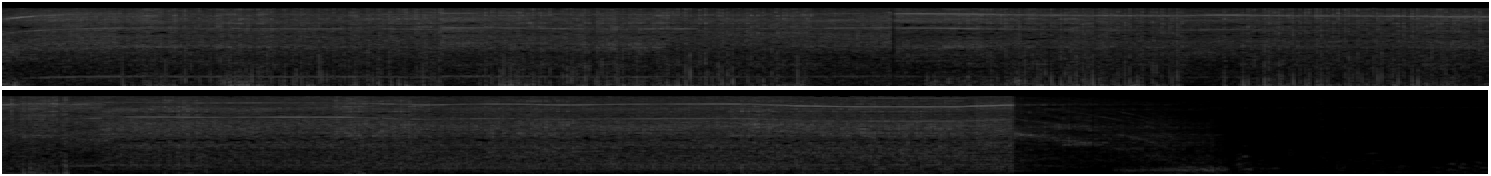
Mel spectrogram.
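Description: Angle grinder grinding the tapered point of a steel center punch clamped in a vise. It runs up at once to a steady high whine with grinding noise, its pitch sagging slightly as the disc is pressed against the steel. It is switched off near the end and spins down within about a second.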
